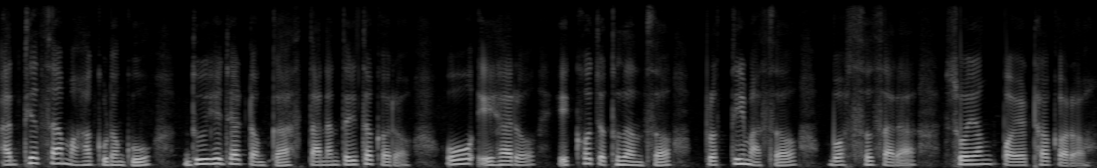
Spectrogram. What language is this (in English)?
Odia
